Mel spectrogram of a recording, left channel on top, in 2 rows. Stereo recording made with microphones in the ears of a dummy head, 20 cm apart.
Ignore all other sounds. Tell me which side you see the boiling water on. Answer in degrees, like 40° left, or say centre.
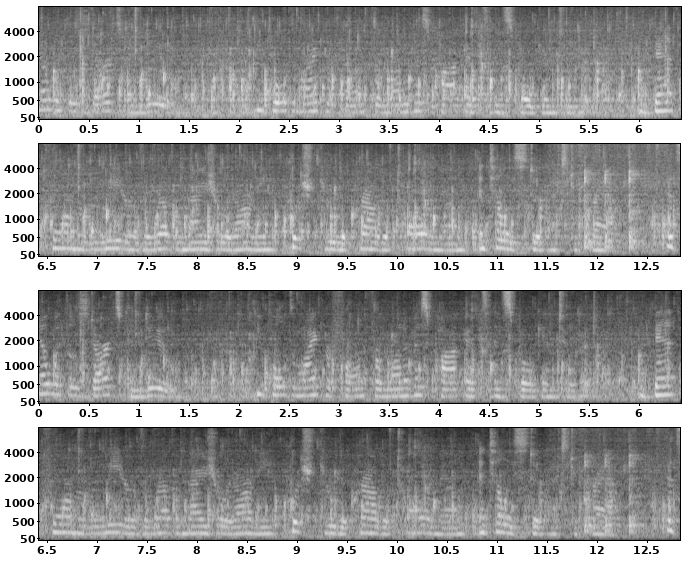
40° left.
